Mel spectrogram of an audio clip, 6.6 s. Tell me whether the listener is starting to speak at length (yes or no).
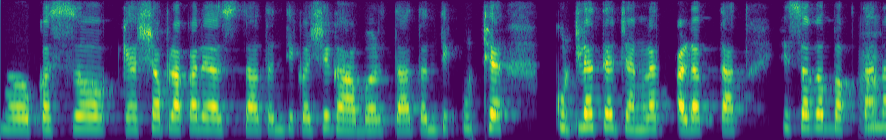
no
